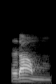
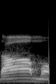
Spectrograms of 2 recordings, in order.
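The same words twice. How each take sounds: First: Said in the usual way. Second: "রাম" stretched long with a trailing vowel; drawn-out wrong way. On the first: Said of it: "একবারেই পুরোটা বেরিয়ে যাচ্ছে". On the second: Shown as a demonstration. Teacher shows students how not to say "রাম", drawn out. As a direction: drag out "রাম" into two beats. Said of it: "এরকম কিন্তু আমরা বলছি না".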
